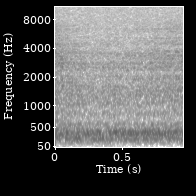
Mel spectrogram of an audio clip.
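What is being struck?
Nothing is struck.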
